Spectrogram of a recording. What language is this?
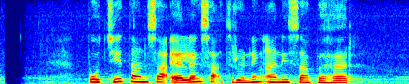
Javanese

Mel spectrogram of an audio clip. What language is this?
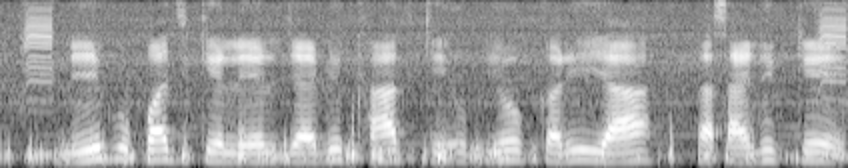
Maithili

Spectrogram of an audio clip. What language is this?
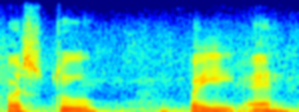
Sindhi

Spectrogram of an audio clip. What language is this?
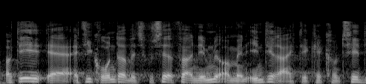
Danish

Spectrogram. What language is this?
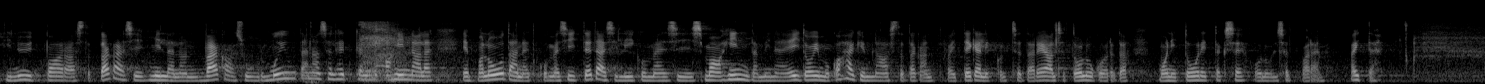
Estonian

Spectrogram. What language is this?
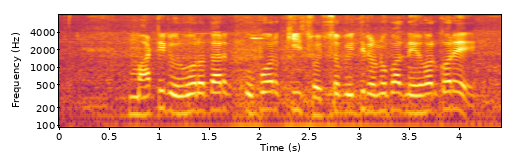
Bangla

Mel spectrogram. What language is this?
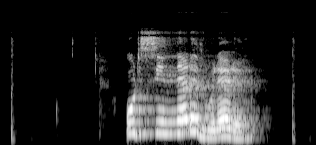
Kabyle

